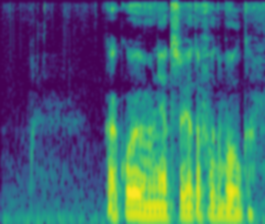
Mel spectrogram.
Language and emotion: Russian, neutral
